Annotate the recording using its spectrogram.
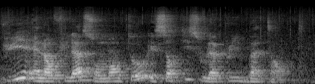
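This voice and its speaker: A man reading a children's picture book aloud, with an expressive, dramatic delivery. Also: fairly high pitch, moderate pace, slight background noise. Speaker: children's storyteller. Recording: roomy echo.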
